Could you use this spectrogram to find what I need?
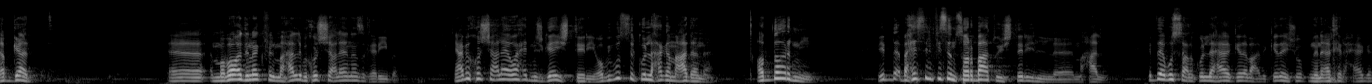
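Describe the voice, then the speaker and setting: A man talks very fast at a high pitch, his voice swinging very widely up and down. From Egypt. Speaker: comedian. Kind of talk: stand-up.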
